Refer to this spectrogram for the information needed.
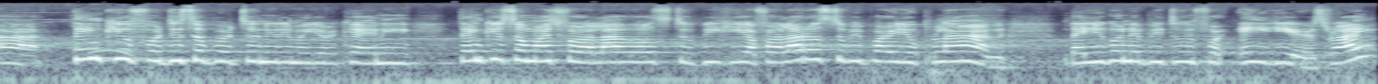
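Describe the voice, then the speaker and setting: With a Spanish accent, a woman talks at a high pitch and a fairly quick pace over noticeable background noise. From Dominican Republic. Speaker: community leader. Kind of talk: public speech. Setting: outdoor ceremony. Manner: animated.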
